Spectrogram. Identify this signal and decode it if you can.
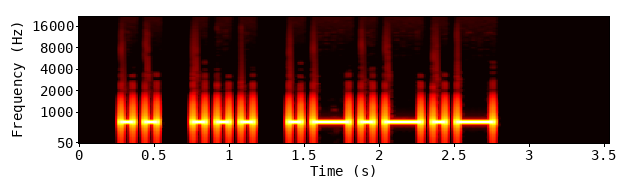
Morse code, heard as a keyed tone, about 14 wpm, 700 Hz. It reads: IS.
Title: Sentences from Top 1500 Words 15wpm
